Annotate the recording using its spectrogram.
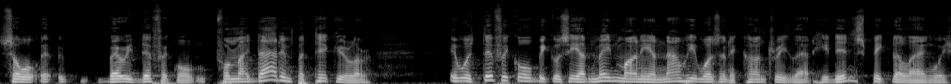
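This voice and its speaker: A man speaks with a Spanish accent at a moderate pace. His intonation is lively. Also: medium pitch for a man. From Cuba. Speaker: fly fishing angler. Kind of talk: interview. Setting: at home. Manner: calm, gentle.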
